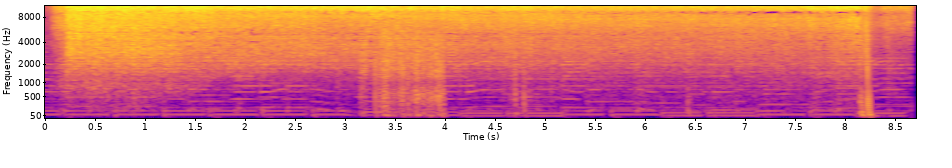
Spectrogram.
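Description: BestArc BTC500DP plasma cutter's arc and air jet cutting into rusty 3/8-inch steel plate at 30 amps on 110 volts, a steady loud hiss for about eight seconds. It is barely making it through the thick plate. It stops with a sharp pop near the end.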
